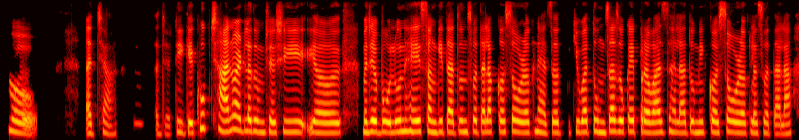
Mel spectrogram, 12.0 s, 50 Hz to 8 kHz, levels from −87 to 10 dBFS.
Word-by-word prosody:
हो, 230 Hz, -3 st, +1 dB, 1.0 s
अच्छा. 200 Hz, +1 st, -4 dB, 0.7 s
अच्छा 185 Hz, -1 st, -13 dB
ठीक 220 Hz, -3 st, -5 dB
आहे. 210 Hz, -, +6 dB
खूप 305 Hz, 0 st, -2 dB
छान 245 Hz, -1 st, +4 dB
वाटलं 250 Hz, -3 st, +3 dB
तुमच्याशी 225 Hz, -1 st, -1 dB
अ, 215 Hz, -, +1 dB, 0.6 s
म्हणजे 225 Hz, +1 st, +6 dB
बोलून. 225 Hz, +2 st, +2 dB
हे 235 Hz, -1 st, +3 dB
संगीतातून 230 Hz, -1 st, 0 dB
स्वतःला 230 Hz, -1 st, 0 dB
कसं 230 Hz, +1 st, -1 dB
ओळखण्याचं 220 Hz, -1 st, -1 dB, 0.2 s
किंवा 230 Hz, 0 st, +1 dB
तुमचा 235 Hz, 0 st, +1 dB
जो 235 Hz, -1 st, +3 dB
काही 235 Hz, -, +4 dB
प्रवास 220 Hz, 0 st, +2 dB
झाला, 220 Hz, -3 st, -2 dB
तुम्ही 220 Hz, 0 st, -2 dB
कसं 225 Hz, +1 st, 0 dB
ओळखलं 215 Hz, -1 st, 0 dB
स्वतःला. 195 Hz, -2 st, -3 dB
225 Hz, 135 wpm, -25 LUFS, 215-235 Hz, 1.0 s, आहे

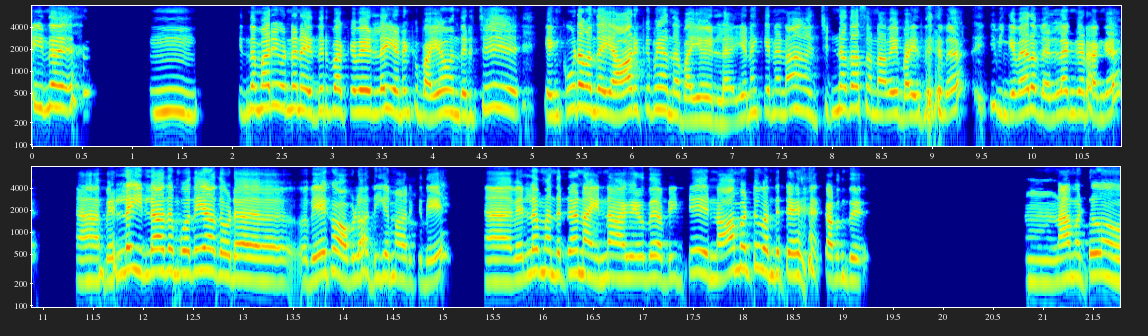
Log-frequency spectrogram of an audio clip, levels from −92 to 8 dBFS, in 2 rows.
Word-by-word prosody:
இந்த 325 Hz, +2 st, +2 dB, 1.0 s
ம் 280 Hz, -2 st, -3 dB, 0.5 s
இந்தமாரி 320 Hz, +4 st, +2 dB
ஒன்ன 315 Hz, 0 st, +1 dB
நான் 280 Hz, -3 st, +5 dB
எதிர்பார்க்கவே 280 Hz, -1 st, +1 dB
இல்ல. 270 Hz, +2 st, -2 dB
எனக்கு 275 Hz, +2 st, -2 dB
பயம் 255 Hz, +4 st, +3 dB
வந்துருச்சு, 255 Hz, +4 st, -4 dB, 0.6 s
என் 245 Hz, +1 st, -3 dB
கூட 320 Hz, +2 st, +2 dB
வந்த 285 Hz, -2 st, +2 dB
யாருக்குமே 295 Hz, +4 st, +2 dB
அந்தப் 250 Hz, -4 st, -4 dB
பயம் 220 Hz, +1 st, 0 dB
இல்ல. 195 Hz, -, -5 dB, 0.2 s
எனக்கு 270 Hz, +3 st, -7 dB
என்னன்னா, 270 Hz, +2 st, -2 dB, 0.3 s
சின்னதா 305 Hz, +2 st, -1 dB
சொன்னாவே 260 Hz, -2 st, +1 dB
பயந்துருவேன். 250 Hz, +4 st, 0 dB, 0.3 s
இவங்க 255 Hz, -5 st, -4 dB
வேற 285 Hz, -, +4 dB
வெள்ளங்கிறாங்க. 255 Hz, 0 st, 0 dB, 0.6 s
அ -, -, 0 dB, 0.3 s
வெள்ள 275 Hz, +6 st, +1 dB
இல்லாதம்போதே 290 Hz, 0 st, +2 dB
அதோட 255 Hz, -3 st, -1 dB, 0.8 s
வேகம் 270 Hz, +2 st, +3 dB
அவ்ளோ 230 Hz, +2 st, -3 dB
அதிகமா 240 Hz, +1 st, -5 dB
இருக்குதே, 210 Hz, -1 st, -4 dB, 0.6 s
அ -, -, +3 dB, 0.2 s
வெள்ளம் 285 Hz, +5 st, 0 dB
வந்துட்டா 275 Hz, +1 st, +1 dB
நான் 245 Hz, -3 st, +4 dB
என்ன 245 Hz, -, -1 dB
ஆகுறது 230 Hz, +1 st, -1 dB
அப்டின்டு 235 Hz, +5 st, -7 dB, 0.2 s
நான் 285 Hz, +7 st, +1 dB
மட்டும் 320 Hz, -1 st, 0 dB
வந்துட்டேன் 265 Hz, -2 st, 0 dB, 0.2 s
கடந்து. 230 Hz, -1 st, -2 dB, 1.7 s
ம் 210 Hz, -1 st, -8 dB
நான் 230 Hz, +2 st, +4 dB
மட்டும் 255 Hz, +2 st, -1 dB
265 Hz, 130 wpm, -20 LUFS, 240-290 Hz, 1.7 s, நான்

